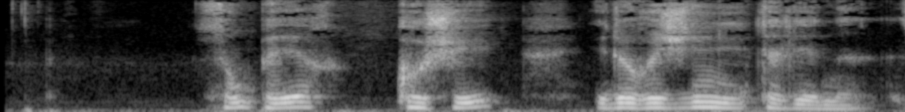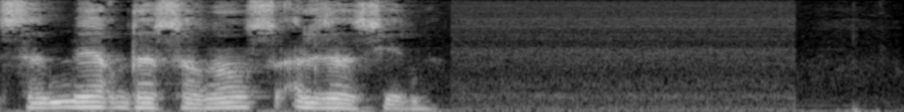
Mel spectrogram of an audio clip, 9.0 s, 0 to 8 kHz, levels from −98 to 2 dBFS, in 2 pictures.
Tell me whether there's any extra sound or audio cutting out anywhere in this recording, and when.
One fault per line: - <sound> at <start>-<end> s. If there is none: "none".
none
